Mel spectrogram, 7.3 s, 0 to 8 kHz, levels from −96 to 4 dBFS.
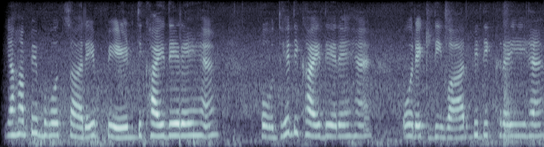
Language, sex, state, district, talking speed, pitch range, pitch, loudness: Hindi, female, Punjab, Pathankot, 175 wpm, 225-245 Hz, 235 Hz, -19 LUFS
